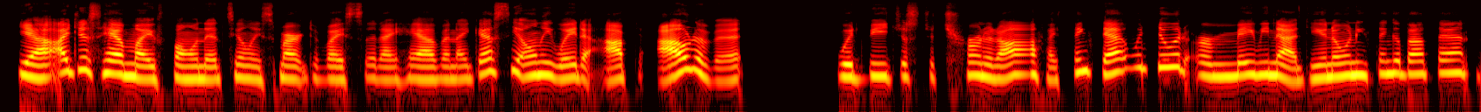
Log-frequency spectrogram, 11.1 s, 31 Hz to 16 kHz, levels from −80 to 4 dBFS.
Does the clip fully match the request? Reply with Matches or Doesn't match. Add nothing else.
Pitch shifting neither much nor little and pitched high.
Matches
